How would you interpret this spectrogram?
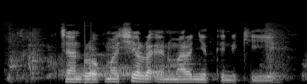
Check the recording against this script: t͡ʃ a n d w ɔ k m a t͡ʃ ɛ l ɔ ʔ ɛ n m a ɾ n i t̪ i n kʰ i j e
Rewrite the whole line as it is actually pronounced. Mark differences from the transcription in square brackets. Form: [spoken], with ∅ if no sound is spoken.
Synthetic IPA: t͡ʃ a n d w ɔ k m a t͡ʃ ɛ l ɔ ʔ ɛ n m a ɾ [ɲ] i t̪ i n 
